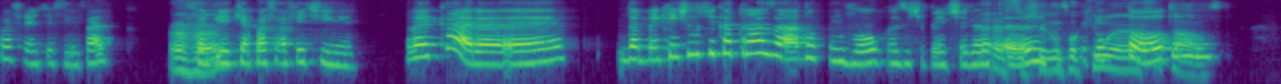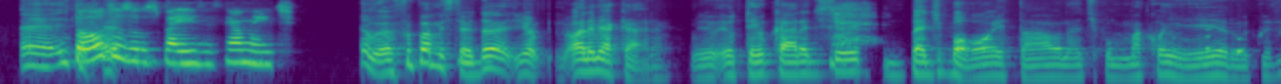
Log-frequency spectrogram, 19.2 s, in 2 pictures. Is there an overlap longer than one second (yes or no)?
yes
